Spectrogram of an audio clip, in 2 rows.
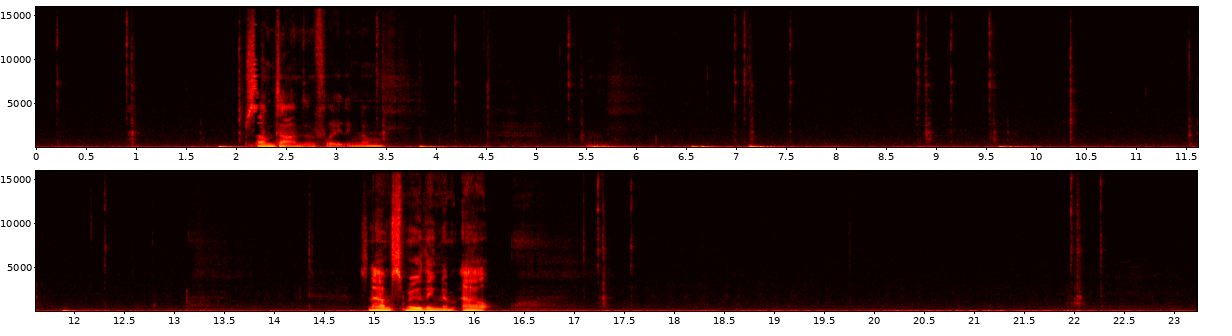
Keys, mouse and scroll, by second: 0.2 click, 1.5-2.0 scroll up 2, 2.0 shift+middle click, 2.6 click, 4.2 ctrl+click, 6.5 f, 7.0 click, 7.1 click, 7.5 ctrl+click, 9.1 ctrl+click, 9.7-10.3 scroll down 3, 10.3 middle click, 10.3-10.7 scroll down 1, 12.3 shift+click, 17.6 shift+click, 22.3 shift+click.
